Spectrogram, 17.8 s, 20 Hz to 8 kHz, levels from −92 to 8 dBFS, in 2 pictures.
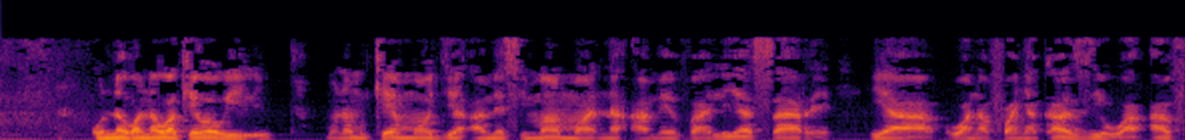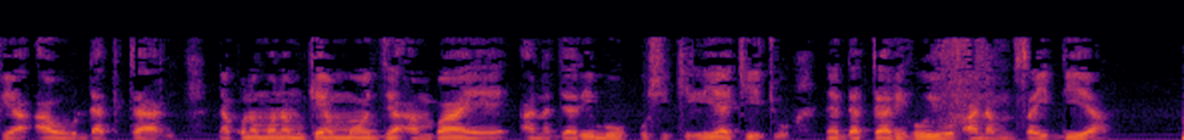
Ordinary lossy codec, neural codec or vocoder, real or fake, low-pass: MP3, 24 kbps; none; real; 7.2 kHz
